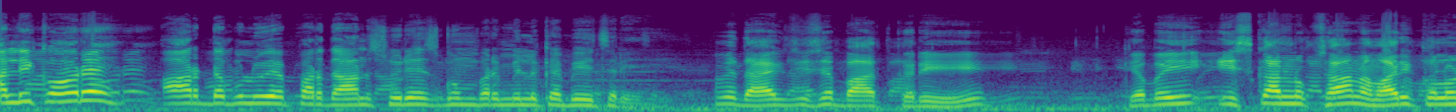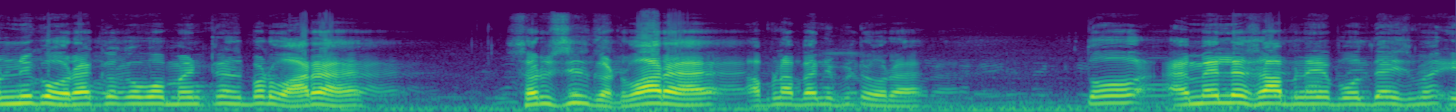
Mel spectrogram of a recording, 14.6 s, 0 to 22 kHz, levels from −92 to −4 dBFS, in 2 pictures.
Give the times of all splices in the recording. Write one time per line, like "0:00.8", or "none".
0:03.6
